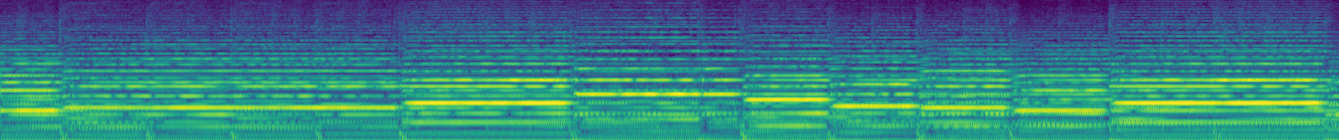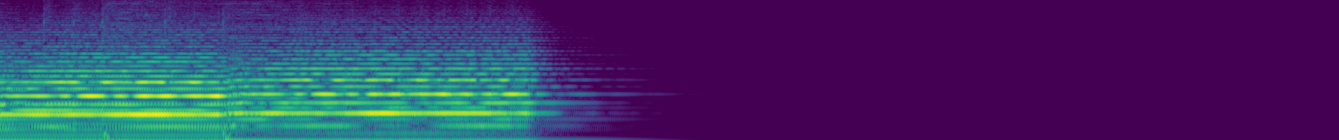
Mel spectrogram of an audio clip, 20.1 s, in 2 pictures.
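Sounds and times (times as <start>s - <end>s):
national anthem music playback: 0.0s - 14.6s.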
